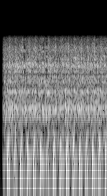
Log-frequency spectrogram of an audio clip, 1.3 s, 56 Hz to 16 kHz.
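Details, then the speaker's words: Kohler CV460S 460cc single-cylinder engine on a John Deere LT160 lawn tractor, after fitting an aftermarket carburetor and freeing a stuck choke: even single-cylinder thumping, about eleven beats a second, no misses or stumbling; normal idle. "no I know I'm not choking out not stumbling"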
